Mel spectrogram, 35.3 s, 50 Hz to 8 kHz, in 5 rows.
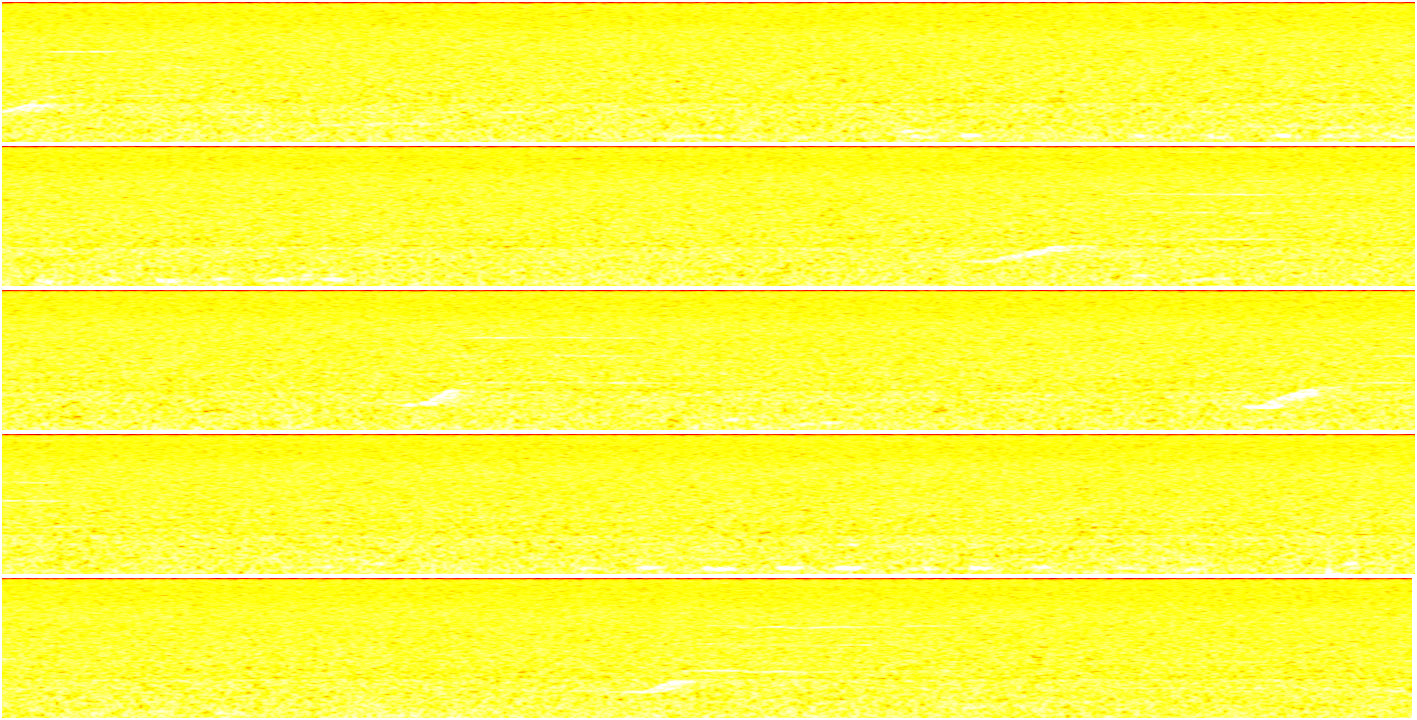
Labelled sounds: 0.2	0.6	humpback whale, 2.9 to 3.0 kHz
12.3	13.4	humpback whale, 0.80 to 3.1 kHz
16.5	16.8	humpback whale, 3.0 to 3.1 kHz
20.6	21.3	humpback whale, 0.80 to 2.1 kHz
31.7	32.0	humpback whale, 0.96 to 1.1 kHz
33.0	33.6	humpback whale, 2.8 to 3.0 kHz

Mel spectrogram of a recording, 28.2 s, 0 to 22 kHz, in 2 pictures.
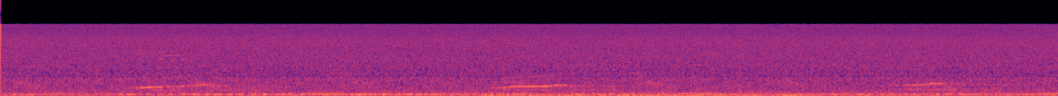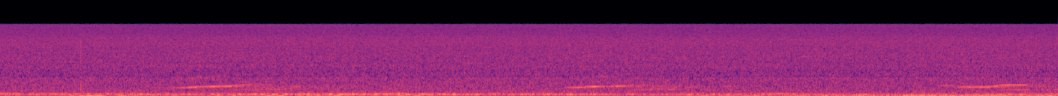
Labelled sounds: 2.2	2.4	humpback whale, 2.0 to 2.1 kHz

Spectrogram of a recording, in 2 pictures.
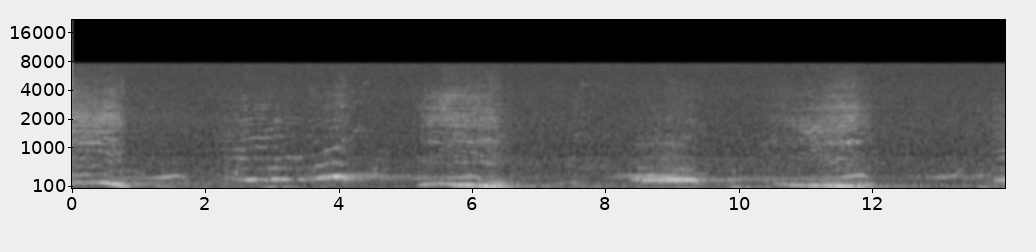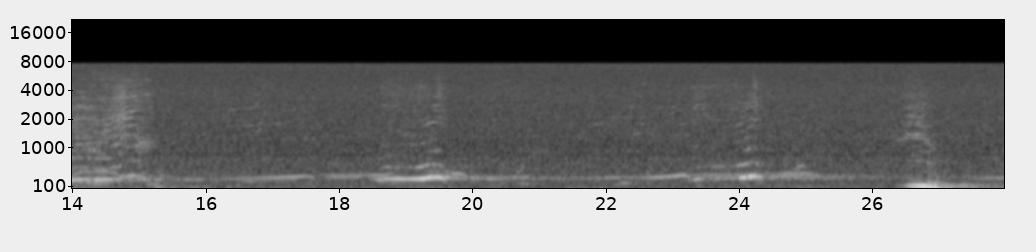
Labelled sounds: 0.1	0.7	humpback whale, 1.1 to 2.8 kHz
1.0	1.3	humpback whale, 2.0 to 2.2 kHz
2.5	4.1	humpback whale, 0.80 to 2.9 kHz
5.3	6.0	humpback whale, 1.1 to 2.3 kHz
10.8	11.9	humpback whale, 1.1 to 3.0 kHz
14.6	15.2	humpback whale, 0.93 to 2.3 kHz
19.2	19.5	humpback whale, 1.7 to 1.9 kHz
24.0	24.3	humpback whale, 2.9 to 3.1 kHz
26.4	26.8	humpback whale, 1.2 to 1.5 kHz

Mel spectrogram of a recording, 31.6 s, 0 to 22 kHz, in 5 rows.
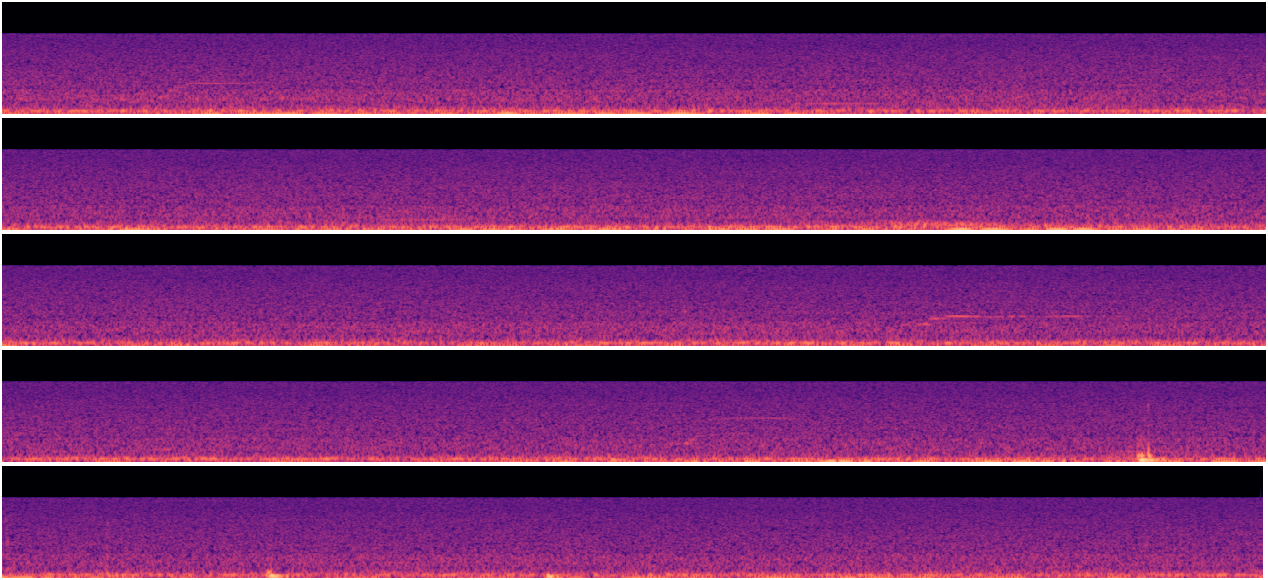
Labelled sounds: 0.9	1.2	humpback whale, 1.1 to 1.2 kHz
17.3	17.7	humpback whale, 0.90 to 1.1 kHz
22.6	22.9	humpback whale, 2.0 to 2.1 kHz

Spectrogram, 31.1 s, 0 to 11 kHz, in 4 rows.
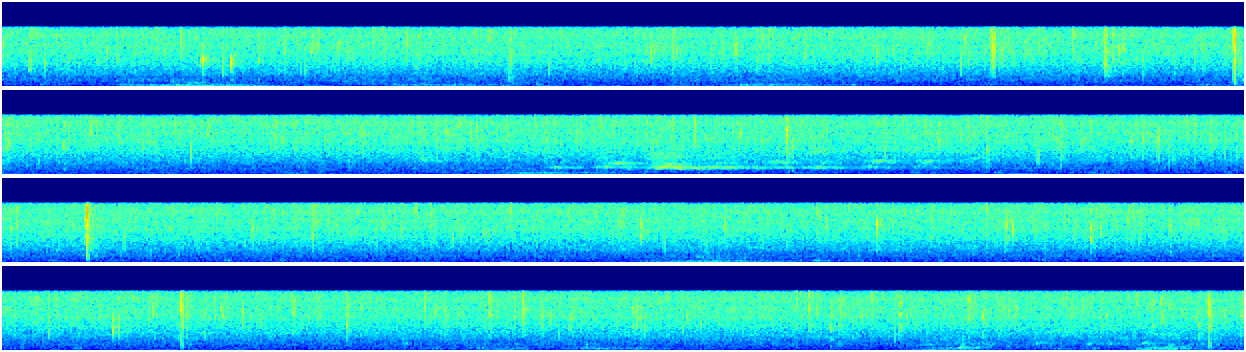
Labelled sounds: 11.2	12.4	humpback whale, 0.78 to 1.6 kHz
13.1	13.4	humpback whale, 1.5 to 1.9 kHz

